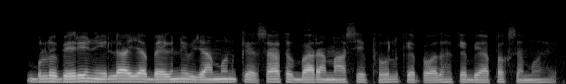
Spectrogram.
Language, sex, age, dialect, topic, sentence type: Magahi, male, 25-30, Southern, agriculture, statement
